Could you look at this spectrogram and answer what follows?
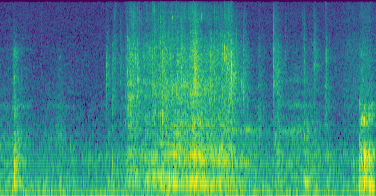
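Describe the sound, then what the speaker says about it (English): A thin stream of vinegar is poured slowly into a bottle, making a soft, steady trickling gurgle that lasts a few seconds. It is faint and close, with light handling noise at the start and end. "we're going to slowly pour it into our bottle"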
